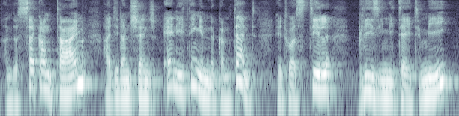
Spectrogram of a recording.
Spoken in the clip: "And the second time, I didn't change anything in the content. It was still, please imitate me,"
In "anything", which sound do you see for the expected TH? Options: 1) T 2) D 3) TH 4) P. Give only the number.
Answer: 3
